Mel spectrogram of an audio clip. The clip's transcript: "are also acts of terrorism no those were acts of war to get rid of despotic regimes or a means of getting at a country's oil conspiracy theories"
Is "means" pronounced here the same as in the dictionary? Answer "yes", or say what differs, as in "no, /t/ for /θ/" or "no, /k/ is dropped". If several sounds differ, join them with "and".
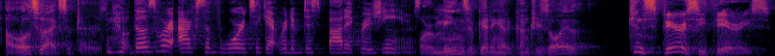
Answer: yes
